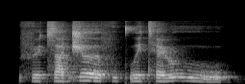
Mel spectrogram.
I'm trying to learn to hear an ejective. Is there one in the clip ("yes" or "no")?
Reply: yes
